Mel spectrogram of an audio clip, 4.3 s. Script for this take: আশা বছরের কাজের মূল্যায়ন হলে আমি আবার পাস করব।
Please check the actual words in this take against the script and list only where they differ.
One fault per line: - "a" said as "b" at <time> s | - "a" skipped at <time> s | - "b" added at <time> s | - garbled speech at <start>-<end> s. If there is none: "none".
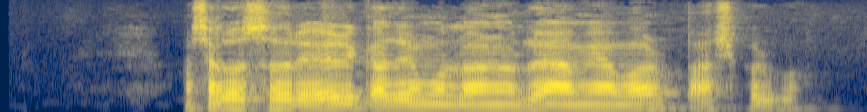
none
